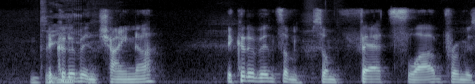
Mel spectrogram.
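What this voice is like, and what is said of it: Usual voice. Nothing is said of it.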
